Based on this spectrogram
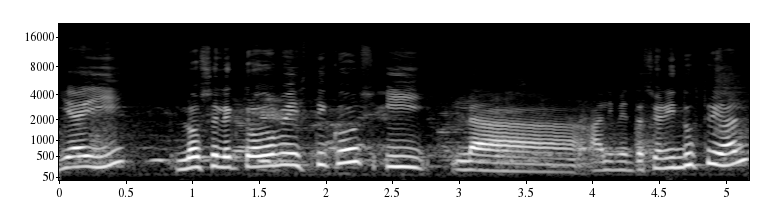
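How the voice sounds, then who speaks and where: A woman's very slow speech with very wide pitch swings over noticeable background noise. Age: 60s. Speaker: anthropologist. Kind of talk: interview.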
